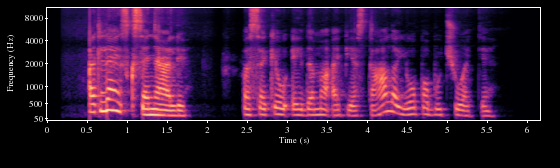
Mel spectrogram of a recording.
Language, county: Lithuanian, Šiauliai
